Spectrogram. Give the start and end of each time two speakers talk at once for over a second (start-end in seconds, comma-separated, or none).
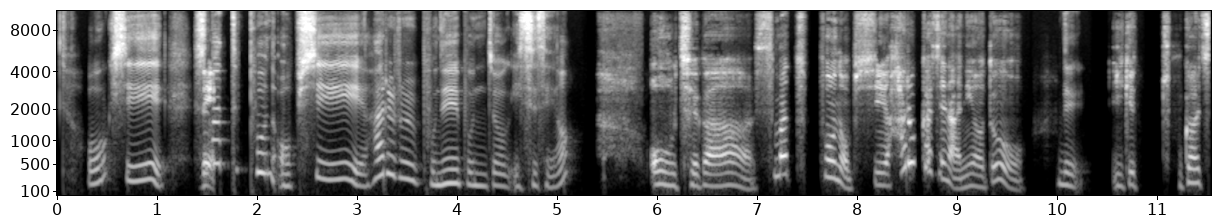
none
